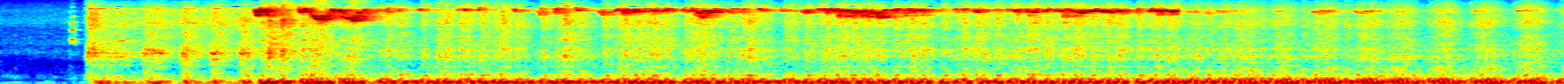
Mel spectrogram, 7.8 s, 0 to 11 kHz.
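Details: 2G GSX on FuelTech ECU after reducing post-start enrichment and raising target idle, battery 14.5 V, fuel pressure slightly low: fires straight up, flares briefly and settles into a steady even idle with a faint high whistle; normal idle.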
